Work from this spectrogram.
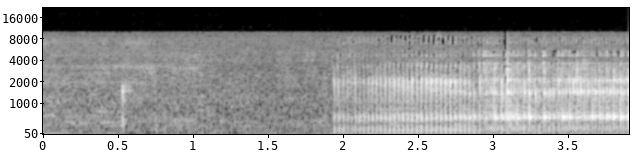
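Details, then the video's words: Sleeping bulldog in a living room gives a loud rattling snore that starts abruptly after a brief click, the fluttering buzz pulsing rapidly and growing stronger over two seconds. "Bulldog roncando Bulldog Snoring"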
